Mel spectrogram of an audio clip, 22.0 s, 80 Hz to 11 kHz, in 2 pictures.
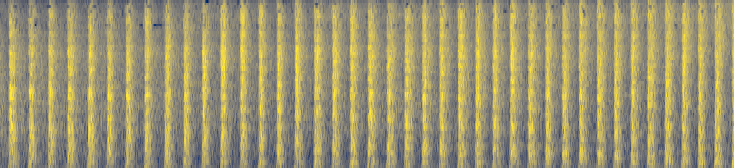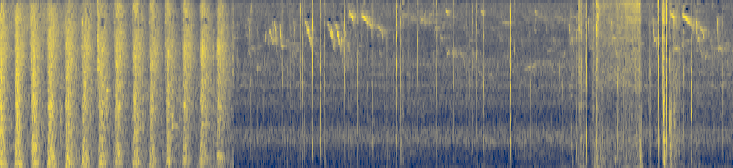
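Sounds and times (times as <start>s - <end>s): steam locomotive chuffing: 0.0s - 14.6s.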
